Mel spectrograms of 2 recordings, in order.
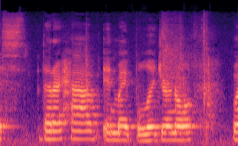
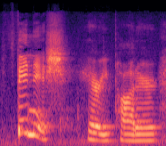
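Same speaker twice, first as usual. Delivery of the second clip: usual speaking voice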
